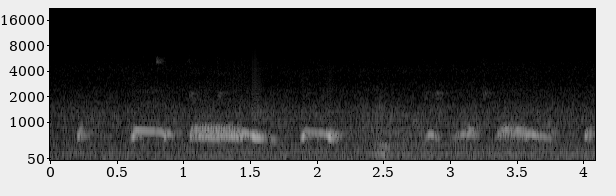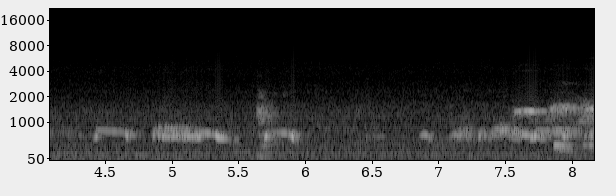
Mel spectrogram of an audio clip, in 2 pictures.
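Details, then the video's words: Spotted dove cooing outdoors, used to provoke wild doves and train decoy birds: soft, low, repeated coos in short phrases, partly masked by steady background hiss and rustling. "Tiếng chim cu gáy kích bổi mới nhanh nổi, giúp bổi rất xiêng gáy và luyện chim mồi căng lửa"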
